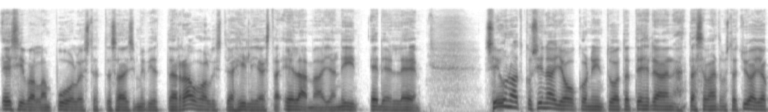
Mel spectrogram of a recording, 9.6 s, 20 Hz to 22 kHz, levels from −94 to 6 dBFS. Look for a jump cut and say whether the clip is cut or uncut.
uncut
